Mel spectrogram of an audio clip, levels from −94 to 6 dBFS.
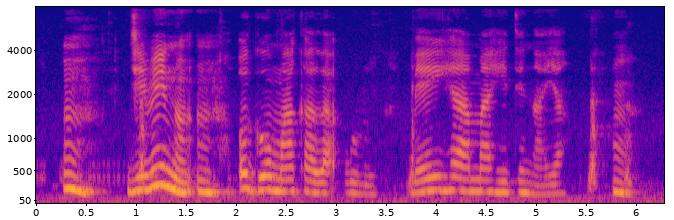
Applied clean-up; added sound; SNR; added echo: none; Dog; 19 dB; none.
